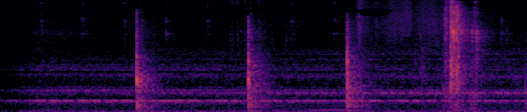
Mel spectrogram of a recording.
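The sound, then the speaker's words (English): Four deliberate knocks on a door by a woman, evenly spaced about a second apart, each a sharp, solid rap over a steady low background hum, with no talking. “She walks over to a door, pauses, then knocks very deliberately.”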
